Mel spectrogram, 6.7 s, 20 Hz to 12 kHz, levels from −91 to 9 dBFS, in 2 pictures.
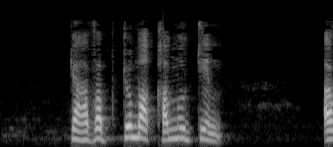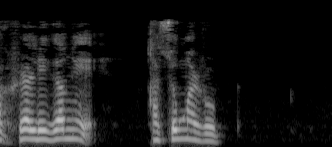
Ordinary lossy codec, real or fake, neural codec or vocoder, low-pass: AAC, 32 kbps; real; none; 7.2 kHz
